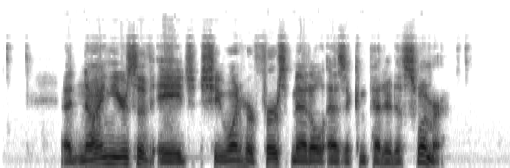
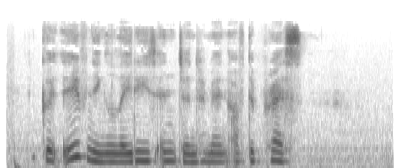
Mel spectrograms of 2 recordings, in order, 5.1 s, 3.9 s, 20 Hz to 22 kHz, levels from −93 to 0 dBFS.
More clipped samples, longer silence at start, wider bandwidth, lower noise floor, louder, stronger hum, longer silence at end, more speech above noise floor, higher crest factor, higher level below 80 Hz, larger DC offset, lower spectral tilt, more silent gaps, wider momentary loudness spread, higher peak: neither; first, 0.6 s vs 0.05 s; second, 9.4 kHz vs 13 kHz; about the same, -57 dBFS vs -59 dBFS; first, -15 LUFS vs -35 LUFS; neither; first, 0.65 s vs 0 s; first, 43 dB vs 24 dB; second, 14 dB vs 20 dB; first, -54 dBFS vs -62 dBFS; neither; about the same, -4 dB/octave vs -3.5 dB/octave; neither; second, 5 LU vs 9 LU; first, -2 dBFS vs -18 dBFS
